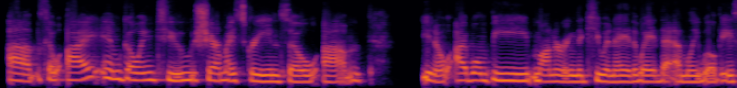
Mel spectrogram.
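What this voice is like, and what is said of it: Scratchy voice from a cold. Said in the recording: “I am getting over a cold, so my voice is a little scratchy”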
